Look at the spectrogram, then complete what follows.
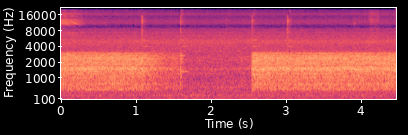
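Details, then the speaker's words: Kenwood TS-430S ham radio: steady receiver hiss suddenly drops to near silence for about a second, then snaps back, caused by dirty relays, a common problem on these radios. "It's got dirty relays. See, it's quiet. That's the relays."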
